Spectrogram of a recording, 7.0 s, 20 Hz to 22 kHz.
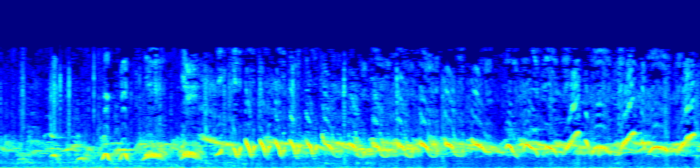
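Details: Chinese hwamei, 2017, delivering a fast series of repeated downslurred whistled notes, roughly three or four each second, bright and insistent over light background hum.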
